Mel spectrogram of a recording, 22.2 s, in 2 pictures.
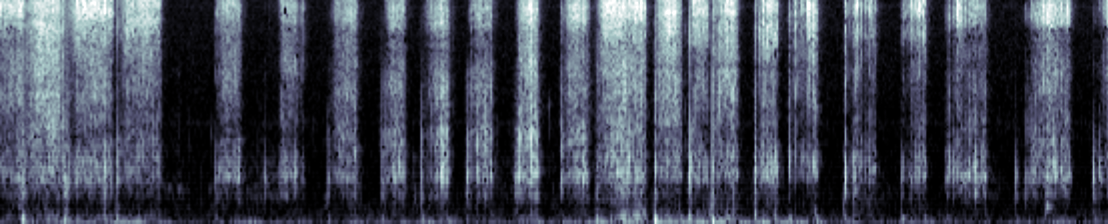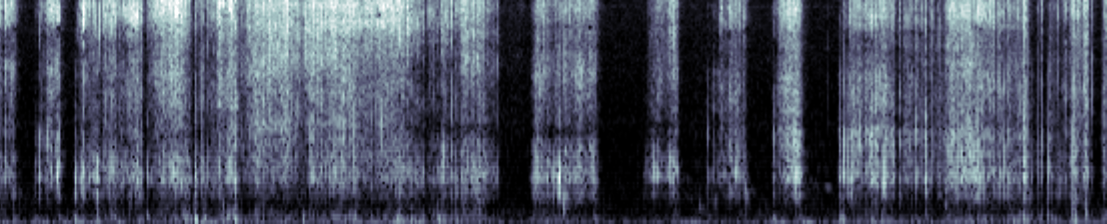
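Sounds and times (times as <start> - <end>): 
rhinestone-covered surface being scratched and brushed: 0.0 - 22.1.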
